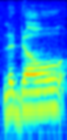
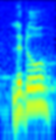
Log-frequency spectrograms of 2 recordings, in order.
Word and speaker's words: Liddell: But this verse reminds me of a man named Eric Liddell, or Eric Liddell, I think it's pronounced here, Eric Liddell.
